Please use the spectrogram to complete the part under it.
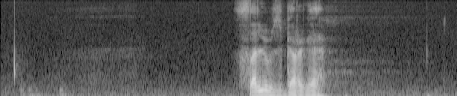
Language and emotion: Russian, neutral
